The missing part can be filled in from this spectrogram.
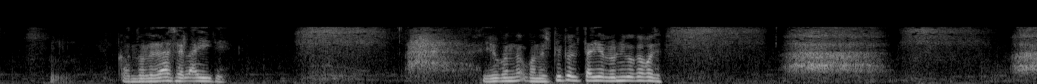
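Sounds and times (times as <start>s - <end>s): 
speech: 1.2s - 2.4s, 4.8s - 7.0s
person breathing theatrically, imitating a puppet's breathing: 3.0s - 4.8s, 6.6s - 10.3s.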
